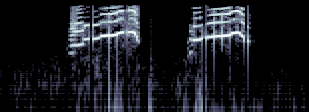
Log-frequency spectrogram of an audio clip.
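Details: A juvenile bald eagle squeeing at its mother from the nest area in Southwest Florida on an April afternoon: two long, high whistles that climb steadily in pitch before dropping sharply at the end.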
